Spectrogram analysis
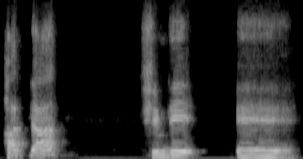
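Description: A man's voice: sits high, animated, very slow, creaky. A man speaking as a language scholar in an academic meeting, talking thoughtfully with many hesitations. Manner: thoughtful, hesitant, frequent "e" fillers, spells words letter by letter. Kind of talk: academic discussion on a video call. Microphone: video call. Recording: dull lo-fi video call audio.

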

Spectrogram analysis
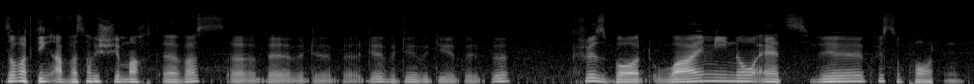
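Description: A man's voice: lowish voice, measured pace, a little mellow, a little hiss or hum. A man chatting casually and playfully as he livestreams a game, rambling from one thing to the next. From Germany. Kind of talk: casual chat while streaming a game.

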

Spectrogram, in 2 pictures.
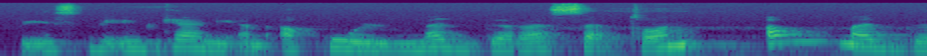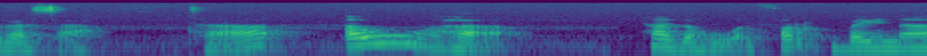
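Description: Husky woman teaching young children. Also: medium pitch, a little mellow, low-quality recording. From Yemen. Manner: slow, clearly spelled out, questioning the class. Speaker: primary school teacher. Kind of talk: children's reading lesson.

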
